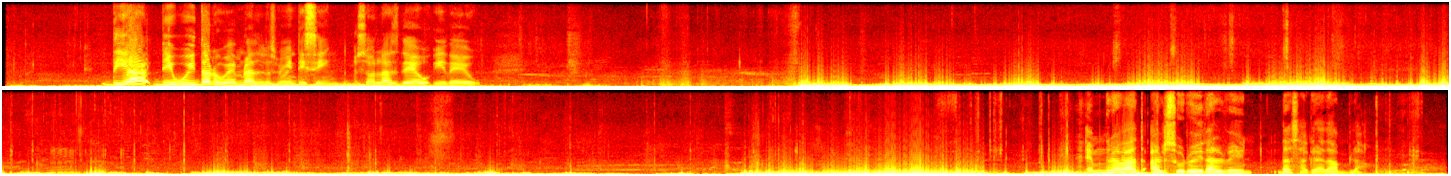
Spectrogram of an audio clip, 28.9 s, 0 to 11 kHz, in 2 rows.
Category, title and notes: Soundscapes > Urban
20251118 CasaBloc BrianSara
Ambience, SoundMap, Urban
